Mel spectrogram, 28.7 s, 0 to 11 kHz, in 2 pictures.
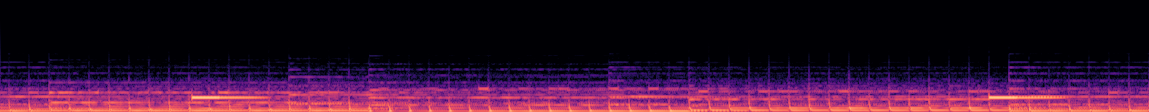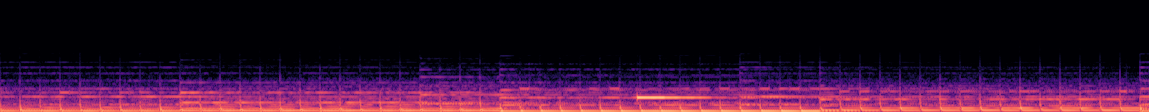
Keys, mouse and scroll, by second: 0.2 z, 0.4 a, 1.5-2.5 drag, 2.5 middle click, 4.2 ctrl+KP_7, 5.2 ctrl+r, 7.6 click, 7.8 a, 8.1 k, 10.5 a, 11.5 b, 12.9 g, 13.6 ctrl+z, 14.3 g, 18.5 ctrl+z, 19.1-20.8 drag, 20.8 ctrl+KP_7, 21.8 g, 24.0 s, 25.3-27.4 drag, 27.4 middle click, 27.7 z.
